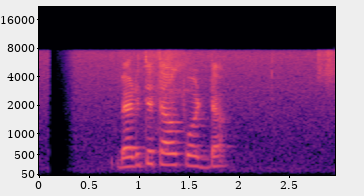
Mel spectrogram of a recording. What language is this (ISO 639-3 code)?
sin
